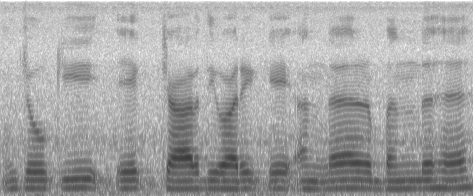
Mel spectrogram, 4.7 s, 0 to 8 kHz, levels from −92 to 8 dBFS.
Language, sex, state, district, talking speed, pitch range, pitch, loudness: Hindi, male, Uttar Pradesh, Jalaun, 100 wpm, 120-125 Hz, 125 Hz, -24 LUFS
